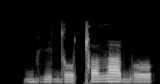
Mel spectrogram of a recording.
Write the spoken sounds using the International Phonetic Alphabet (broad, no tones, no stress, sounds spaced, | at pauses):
bʱ i d o ǀ u ðˤ i b o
